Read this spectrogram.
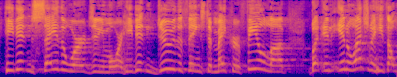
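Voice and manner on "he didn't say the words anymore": normal talking voice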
